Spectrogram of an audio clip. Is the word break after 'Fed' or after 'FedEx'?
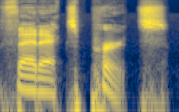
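after FedEx. The break falls after 'FedEx', before 'perts'. It sounds like the package delivery company. The speaker calls it wrong. "not Fed experts"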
